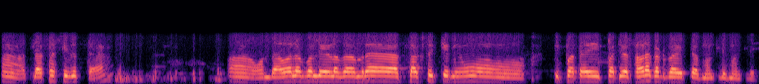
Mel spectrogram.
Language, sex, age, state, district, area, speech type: Kannada, male, 30-45, Karnataka, Mysore, rural, conversation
